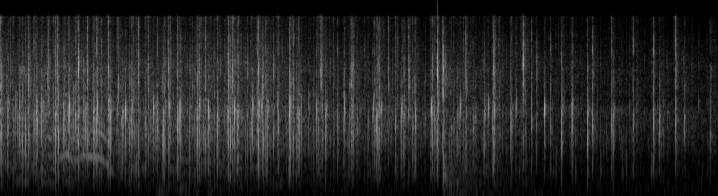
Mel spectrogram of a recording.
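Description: Audience applauding, the clapping thinning out and stopping near the end.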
